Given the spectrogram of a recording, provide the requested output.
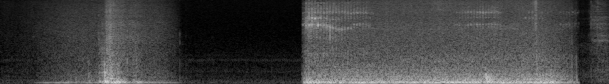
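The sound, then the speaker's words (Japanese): A cat purr sound effect is played in two stretches: a shorter rumbling burst, a brief silence, then a longer, steady purr. The sound is fairly loud, with no talking. “あのさっきの猫と一緒に流してみようかあのベッドから猫いける”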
